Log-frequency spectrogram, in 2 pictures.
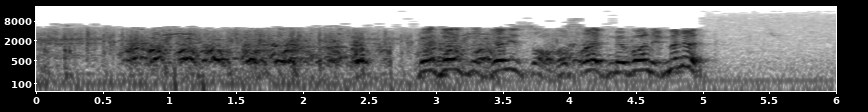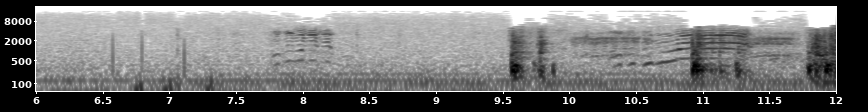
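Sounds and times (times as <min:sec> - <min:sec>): farm animals bleating: 0:00.0 - 0:00.6, 0:02.3 - 0:03.2, 0:07.8 - 0:08.3, 0:09.7 - 0:12.0.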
